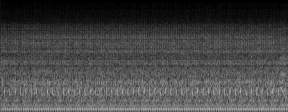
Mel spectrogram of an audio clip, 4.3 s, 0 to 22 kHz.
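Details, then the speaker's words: Toyota FJ60 Land Cruiser with a swapped turbo diesel, idling cold, heard from under the popped hood: a steady, even diesel clatter with no misses or knocks; healthy, and it burns clean. "so there you have it we've popped the hood here man listen to that listen to that diesel just purr"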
